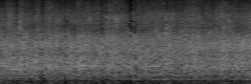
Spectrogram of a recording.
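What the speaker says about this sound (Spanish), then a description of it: "Ese fuerte aplauso a nuestros campeones de gimnasia rítmica." Dense, steady applause from an audience at a local sports gala, honoring rhythmic gymnastics champions in Canet d'en Berenguer, sustained and even throughout at moderate distance.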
